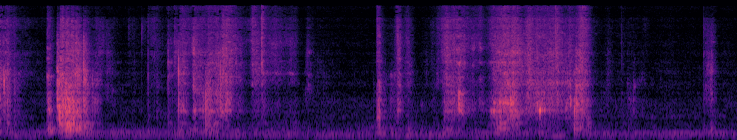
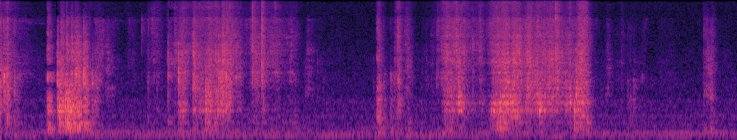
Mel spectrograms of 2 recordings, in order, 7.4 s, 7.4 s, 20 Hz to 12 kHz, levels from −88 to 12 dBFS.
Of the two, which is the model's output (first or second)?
first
